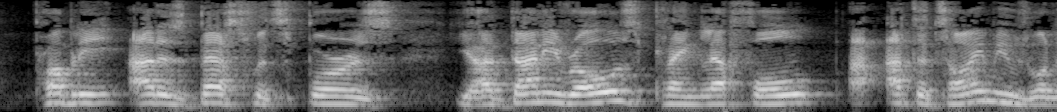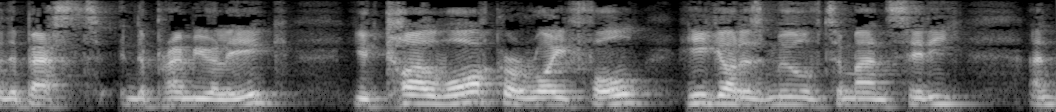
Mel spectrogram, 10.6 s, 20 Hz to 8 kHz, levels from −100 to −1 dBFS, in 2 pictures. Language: English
